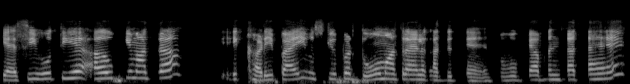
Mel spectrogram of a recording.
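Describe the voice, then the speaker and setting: A woman teaching young children online, with a Hindi accent, reading words slowly syllable by syllable and asking questions she then answers herself. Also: a little high, bright, forceful tone, dry recording, rough recording. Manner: slow, drawn-out syllable-by-syllable reading. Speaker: primary school teacher. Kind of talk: online class lesson.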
